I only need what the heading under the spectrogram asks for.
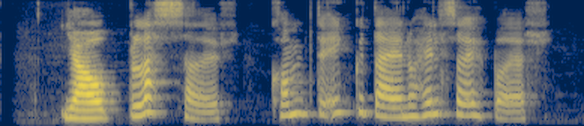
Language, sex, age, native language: Icelandic, female, 15, Icelandic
